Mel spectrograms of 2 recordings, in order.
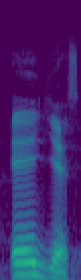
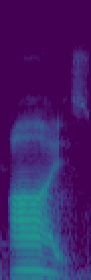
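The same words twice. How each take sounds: First: "eyes" misread by its spelling, in two syllables; wrong pronunciation. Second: "eyes" as one drawn-out syllable, like "ize"; correct pronunciation. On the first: Teacher warning students off a mistake, "eyes" mispronounced as two syllables. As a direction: say "eyes" as "eh-yes". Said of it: "no se pronuncia". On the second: Teacher correcting the mistake, "eyes" in one long syllable. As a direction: say "eyes" slowly, sounding like "ize". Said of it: "se dice". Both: Shown as a demonstration.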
